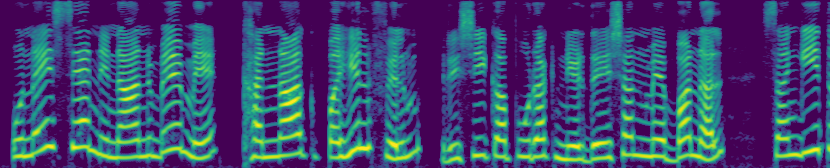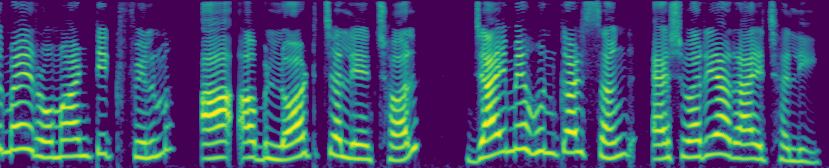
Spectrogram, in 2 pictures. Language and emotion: Maithili, neutral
